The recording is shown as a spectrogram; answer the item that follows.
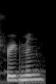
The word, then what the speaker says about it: Fremen: The Fremen is supposed to be pronounced Freeman, because I'm gonna say Fremen.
